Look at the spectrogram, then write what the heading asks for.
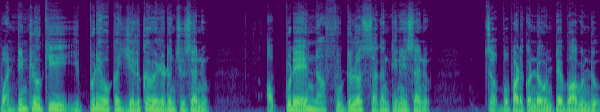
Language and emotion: Telugu, fearful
